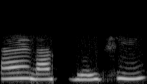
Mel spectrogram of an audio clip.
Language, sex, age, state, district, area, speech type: Bengali, female, 18-30, West Bengal, Birbhum, urban, conversation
